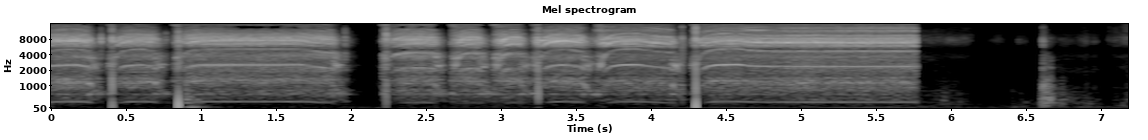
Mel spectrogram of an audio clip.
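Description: A Bosch GDR 18V-EC brushless impact driver runs freely, with a series of short whining spin-ups and stops followed by a longer steady run of about a second and a half, loud and close, then quiet.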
